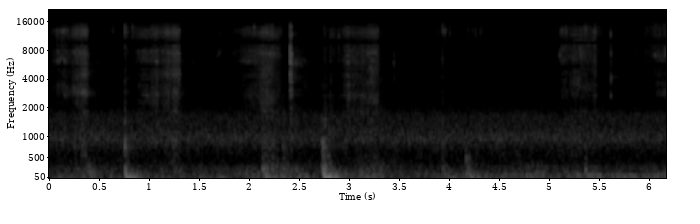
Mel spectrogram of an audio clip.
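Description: A craft knife blade slices and scrapes through a solid dome-shaped pink kinetic sand block held in the hand. Soft, gritty rasping and crumbling sounds carry a bright hiss, broken by a few brief low thuds as the blade catches and pulls through.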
